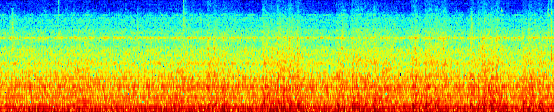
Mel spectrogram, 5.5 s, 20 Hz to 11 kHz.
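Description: A Metra SD70MACH locomotive running in Train Simulator 2019, with a steady rumbling diesel drone and rolling rail noise, a low hum and faint clicks of wheels over track joints, continuous and fairly loud with no talking.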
